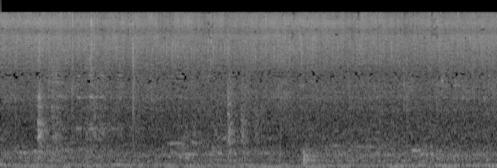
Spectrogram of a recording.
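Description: Diced carrots and vegetables sizzling steadily in oil in a large black iron kadai, with a few light knocks as more vegetables are dropped and tossed in.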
